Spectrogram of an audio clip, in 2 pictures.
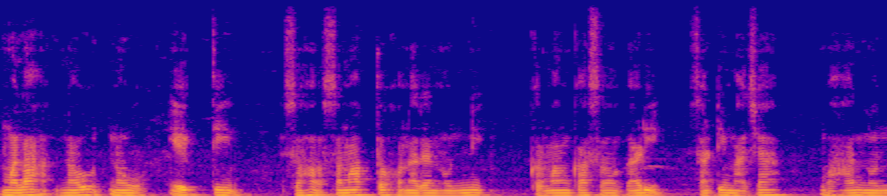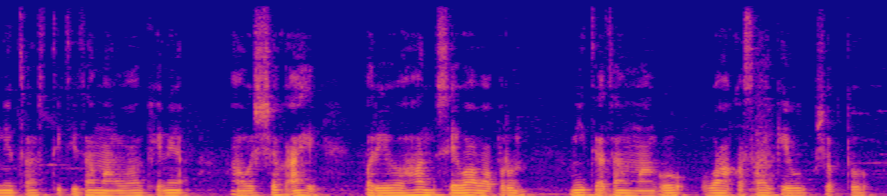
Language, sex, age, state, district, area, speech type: Marathi, male, 18-30, Maharashtra, Amravati, rural, read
